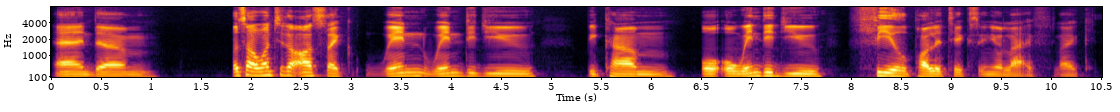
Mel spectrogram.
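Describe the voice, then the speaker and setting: A man's voice: on the low side, slow pace, clear, resonant tone, dry recording, studio quality. A young man hosting a casual podcast interview, hesitant with many fillers and restarts. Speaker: podcast host.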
